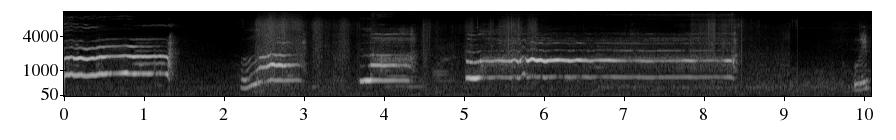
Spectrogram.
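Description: A person singing high, drawn-out wordless notes in a squeaky play voice, with a rising swoop near the start and one long held note from about five seconds in to past eight seconds.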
